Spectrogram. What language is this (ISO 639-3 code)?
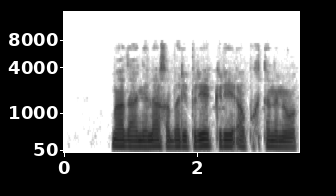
pus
